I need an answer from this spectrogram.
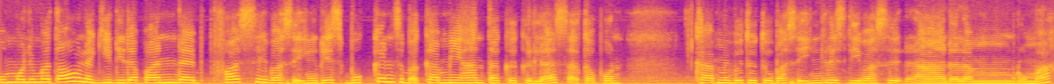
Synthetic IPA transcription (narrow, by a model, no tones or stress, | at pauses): umulimãt̪aɦʊnlaɡididapandajfasɪhbaɦasaiŋɡɾɪsbukansəbap̚kamĩɦant̪akəkəlasat̪awpʊn | kamĩbərt̪ut̪ʊhbaɦasaiŋɡɾɪsdibaɦasaədalamrumah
